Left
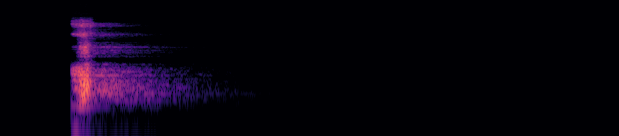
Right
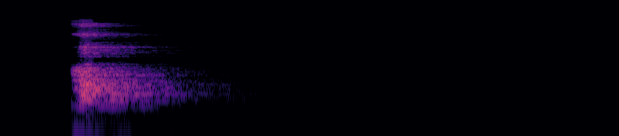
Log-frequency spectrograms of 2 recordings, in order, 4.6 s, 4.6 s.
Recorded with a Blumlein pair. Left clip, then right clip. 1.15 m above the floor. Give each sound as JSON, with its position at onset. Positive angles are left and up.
{"t": 0.5, "sound": "writing", "azimuth_deg": 35, "distance_m": 0.6}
